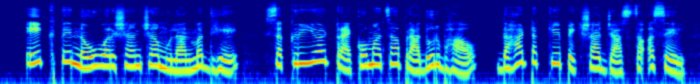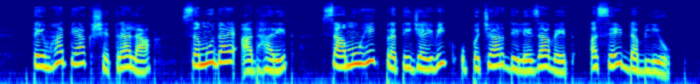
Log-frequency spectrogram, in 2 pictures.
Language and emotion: Marathi, neutral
